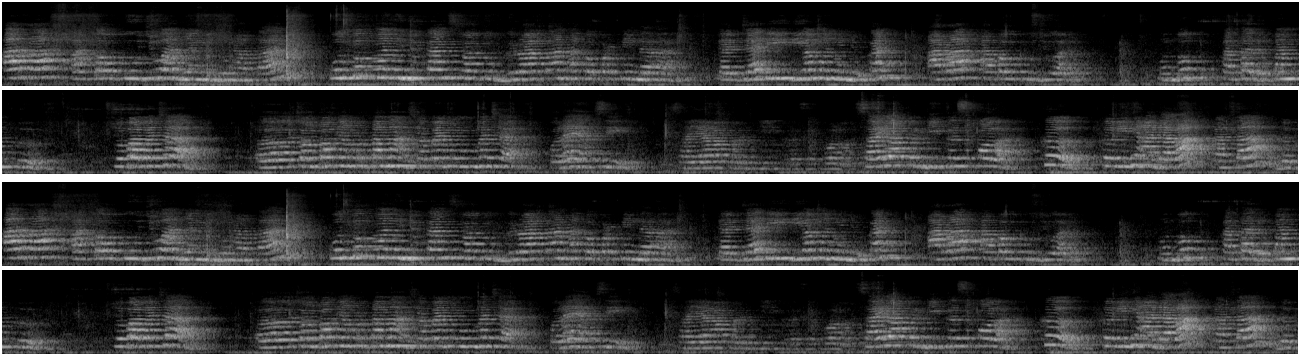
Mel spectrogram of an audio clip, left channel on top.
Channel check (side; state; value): both; normal; correlation 0.86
